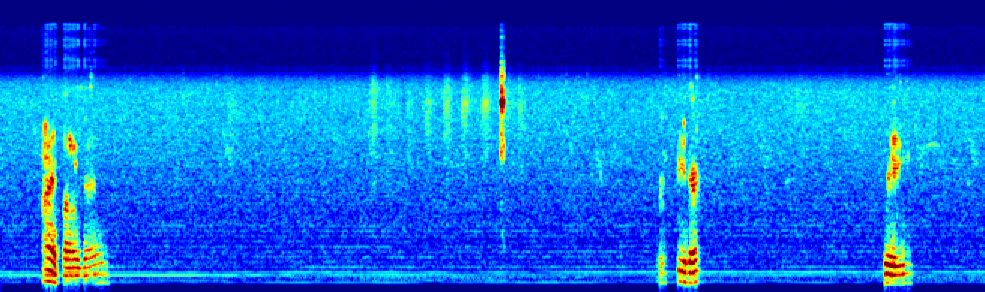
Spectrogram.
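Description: A man speaks briefly and calmly into a microphone, with long pauses.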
